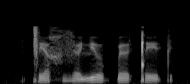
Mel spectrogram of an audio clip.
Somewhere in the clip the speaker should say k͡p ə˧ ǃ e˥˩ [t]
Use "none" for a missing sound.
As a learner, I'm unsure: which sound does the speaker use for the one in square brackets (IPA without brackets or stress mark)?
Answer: t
